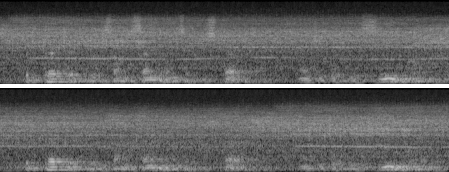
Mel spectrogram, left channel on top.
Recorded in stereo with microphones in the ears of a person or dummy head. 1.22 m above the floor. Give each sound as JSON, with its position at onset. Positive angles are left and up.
{"t": 0.2, "sound": "a man speaking", "side_deg": 55, "distance_m": 3.0}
